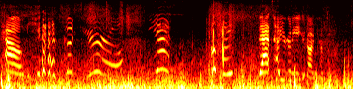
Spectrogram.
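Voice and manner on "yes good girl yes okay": high, bright doggy praise; happy praise. Real, not acted. Trainer praising her dog, high and bright. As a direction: gush over her.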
